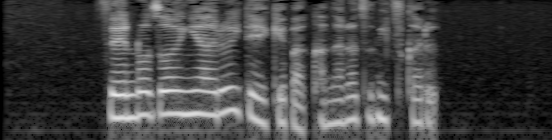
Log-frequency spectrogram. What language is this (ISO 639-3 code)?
jpn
